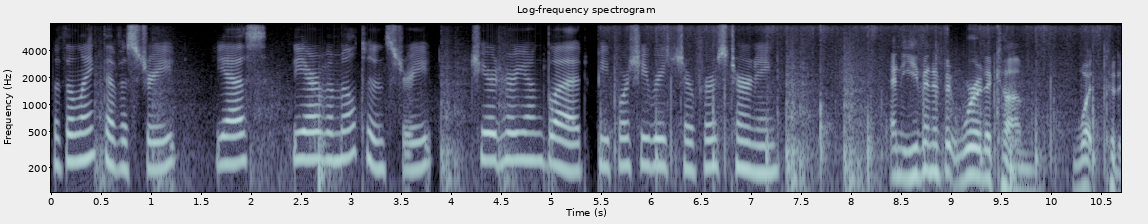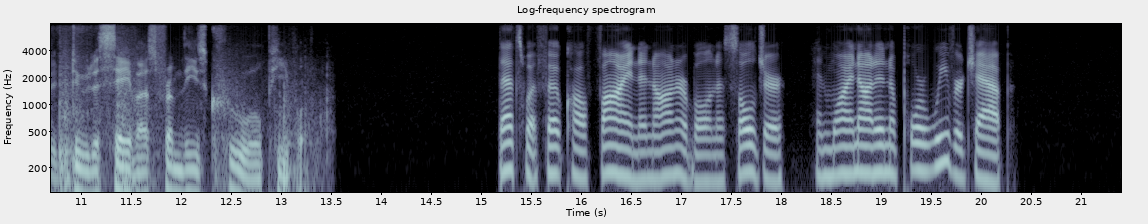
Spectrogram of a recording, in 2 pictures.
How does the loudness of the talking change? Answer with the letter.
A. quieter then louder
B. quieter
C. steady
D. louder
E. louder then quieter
C.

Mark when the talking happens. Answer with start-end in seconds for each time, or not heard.
0.0-7.3, 8.3-13.3, 15.2-20.4.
